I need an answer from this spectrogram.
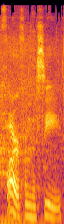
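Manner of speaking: ordinary delivery, nothing marked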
